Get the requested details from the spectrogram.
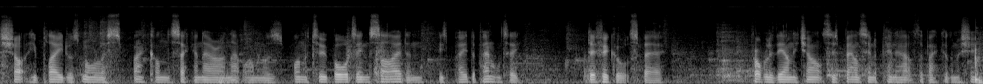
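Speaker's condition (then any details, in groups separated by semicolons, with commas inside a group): No condition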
